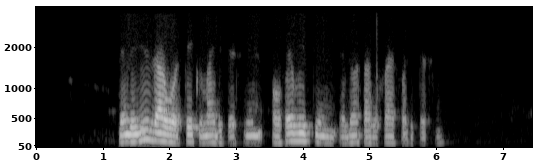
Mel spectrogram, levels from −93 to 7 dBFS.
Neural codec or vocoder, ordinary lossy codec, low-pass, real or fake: none; none; 3.6 kHz; real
